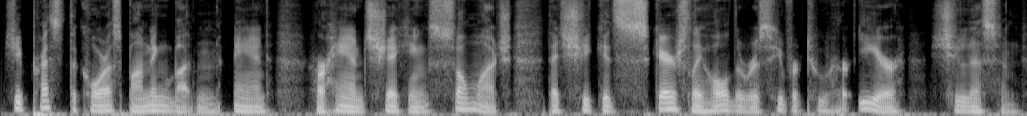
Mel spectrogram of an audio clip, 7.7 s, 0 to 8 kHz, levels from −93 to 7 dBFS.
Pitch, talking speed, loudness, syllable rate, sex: 85 Hz, 180 wpm, -20 LUFS, 5.3 syllables/s, male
